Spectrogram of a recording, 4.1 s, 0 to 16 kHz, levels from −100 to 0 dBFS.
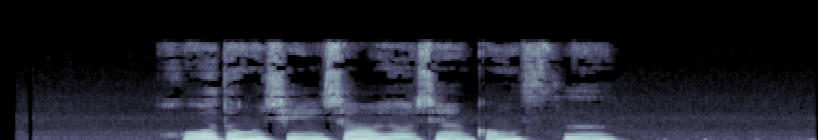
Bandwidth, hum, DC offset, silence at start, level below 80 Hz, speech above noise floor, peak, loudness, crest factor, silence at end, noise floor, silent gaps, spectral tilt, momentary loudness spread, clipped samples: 11.5 kHz; none; under 0.1%; 0.9 s; -56 dBFS; 40 dB; -8 dBFS; -23 LUFS; 16 dB; 1 s; -62 dBFS; none; -5.5 dB/octave; 7 LU; under 0.1%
